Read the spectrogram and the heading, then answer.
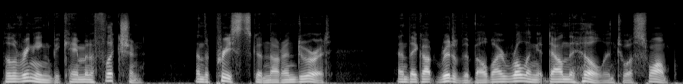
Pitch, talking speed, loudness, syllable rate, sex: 115 Hz, 255 wpm, -18 LUFS, 6.9 syllables/s, male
